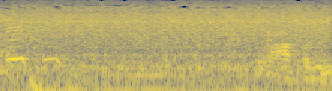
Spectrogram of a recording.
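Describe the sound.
A toilet flushes with a loud, steady rush of water filling the whole moment, a continuous gushing roar with faint voice-like murmurs underneath.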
